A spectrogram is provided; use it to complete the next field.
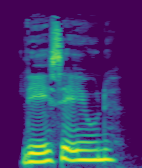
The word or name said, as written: læseevne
